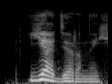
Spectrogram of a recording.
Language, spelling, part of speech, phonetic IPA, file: Russian, ядерный, adjective, [ˈjædʲɪrnɨj], Ru-ядерный.ogg
- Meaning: nuclear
